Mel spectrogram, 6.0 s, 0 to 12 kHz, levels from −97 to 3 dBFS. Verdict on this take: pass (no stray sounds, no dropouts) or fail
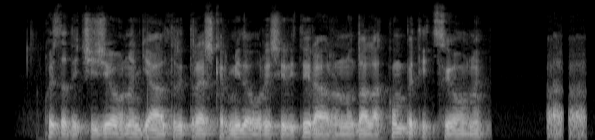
fail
